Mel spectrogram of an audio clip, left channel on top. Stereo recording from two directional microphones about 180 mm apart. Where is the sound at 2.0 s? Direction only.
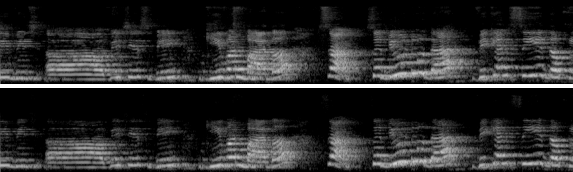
20° right (ahead or behind).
